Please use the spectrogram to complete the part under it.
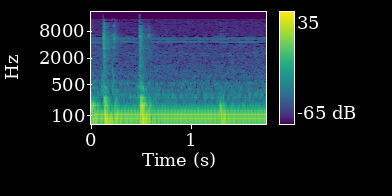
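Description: Three separate keystrokes on a computer keyboard, close and distinct over a steady low hum, while a laptop battery listing is being searched.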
